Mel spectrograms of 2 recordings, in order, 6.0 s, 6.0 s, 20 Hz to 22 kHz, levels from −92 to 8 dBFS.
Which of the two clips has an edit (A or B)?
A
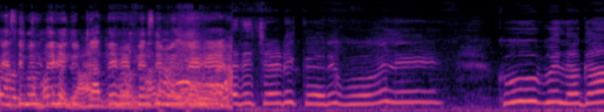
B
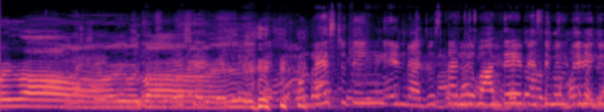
A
